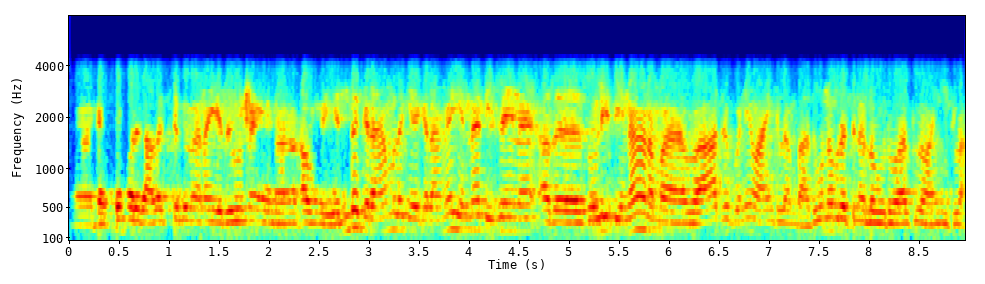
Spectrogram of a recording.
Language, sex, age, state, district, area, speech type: Tamil, male, 18-30, Tamil Nadu, Perambalur, rural, conversation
